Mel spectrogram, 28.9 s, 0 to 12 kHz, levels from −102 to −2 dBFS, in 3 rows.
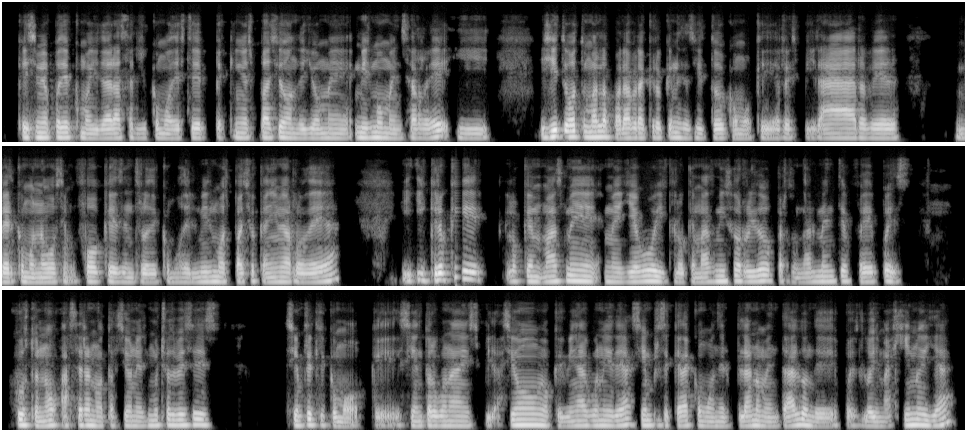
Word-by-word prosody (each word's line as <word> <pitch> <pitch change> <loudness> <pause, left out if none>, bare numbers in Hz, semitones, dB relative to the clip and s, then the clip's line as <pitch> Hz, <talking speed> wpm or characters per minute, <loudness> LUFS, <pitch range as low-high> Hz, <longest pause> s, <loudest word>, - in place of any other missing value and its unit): que 115 - +2
sí 110 - -1
me 120 0 +4
puede 120 0 +3
como 115 -2 -2
ayudar 105 +1 +2
a 110 - +3
salir 110 -1 -7
como 105 0 -2
de 105 - 0
este 110 +1 -1
pequeño 120 -1 -4
espacio 115 +2 +1
donde 110 -2 0
yo 110 0 0
me 110 -1 -2
mismo 120 0 +3
me 110 -2 0
encerré 110 +6 0
y 110 -1 -3 0.5
y - - -2
sí 145 +4 +8
te 150 - +3
voy 140 - +9
a - - -8
tomar 130 -1 +4
la 130 -1 +3
palabra, 115 +1 +2
creo 115 +1 -3
que - - -4
necesito 110 -2 -1
como 105 -1 -5
que - - -3
respirar, 110 +1 -1
ver 110 0 +1 0.6
ver 110 +1 +1
como 115 -3 0
nuevos 110 0 0
enfoques 115 -2 0
dentro 110 -1 -2
de 100 +1 -2
como 110 0 -8
del 110 0 -3
mismo 115 +1 +1
espacio 115 +2 -3
que - - -5
a - - 0
mí 110 - -1
me 115 -1 +2
rodea. 110 +7 +2 0.6
Y - - -5
y 150 - -2
creo 160 +3 +5
que 175 -4 +1 0.2
lo 125 0 -5
que 125 - +1
más 120 +2 0
me 130 -4 +4
me 115 -2 -3
llevó 120 +3 +4
y 120 -3 +2
lo 105 -1 -2
que - - -6
más 110 +2 -2
me 125 0 +3
hizo 130 +1 +1
ruido, 130 +2 +2
personalmente 120 +1 -3
fue, 115 +1 0
pues, 115 0 -3 0.6
justo, 130 -3 +2
¿no? 125 +3 +1
Hacer 125 +2 0
anotaciones. 115 -1 -2
Muchas 125 +2 0
veces 130 0 +1 0.6
siempre 120 +3 +1
que 125 -2 -7
como 105 -4 -2
que - - -6
siento 115 -3 -2
alguna 115 0 +1
inspiración 130 +2 +2
o 115 - -1
que 105 - -5
viene 110 +2 -2
alguna 120 +1 0
idea, 120 +4 +1
siempre 125 -1 -2
se 120 - -4
queda 115 +2 0
como 115 -3 -3
en 105 - -4
el 105 0 -5
plano 115 +2 +1
mental 110 +2 -1
donde, 105 -6 0
pues, 120 - -8
lo 110 - -1
imagino 115 +5 +1
y 125 - +3
ya, 130 +10 0
115 Hz, 210 wpm, -21 LUFS, 110-125 Hz, 0.6 s, voy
